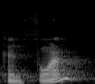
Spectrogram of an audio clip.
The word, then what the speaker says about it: conform: the word is conform conform is a verb and accent on the second syllable conform and it means to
